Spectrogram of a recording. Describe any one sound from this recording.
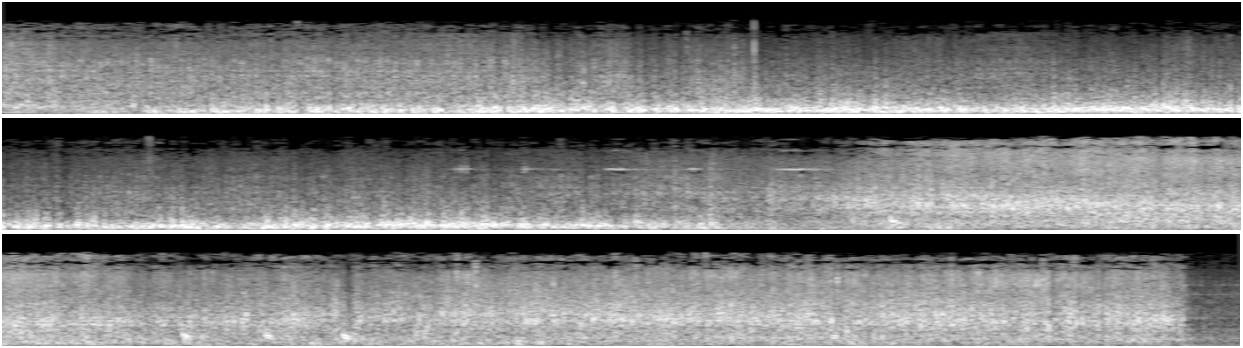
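Tyres crunch over loose gravel as a car drives slowly.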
